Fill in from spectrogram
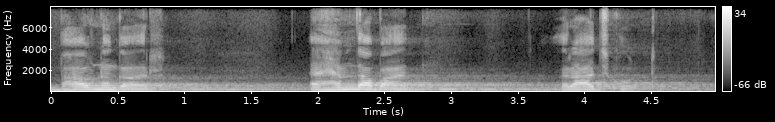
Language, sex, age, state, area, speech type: Gujarati, male, 18-30, Gujarat, urban, spontaneous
